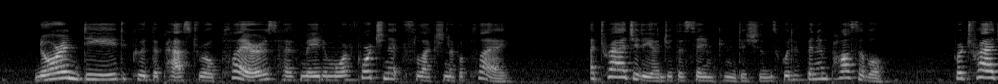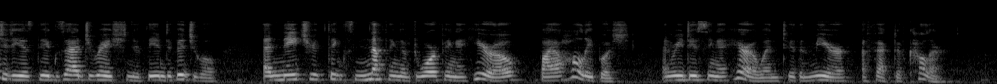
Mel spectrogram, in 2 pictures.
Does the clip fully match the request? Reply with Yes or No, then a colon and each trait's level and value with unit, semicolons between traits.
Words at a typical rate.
Yes: average, 165 wpm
